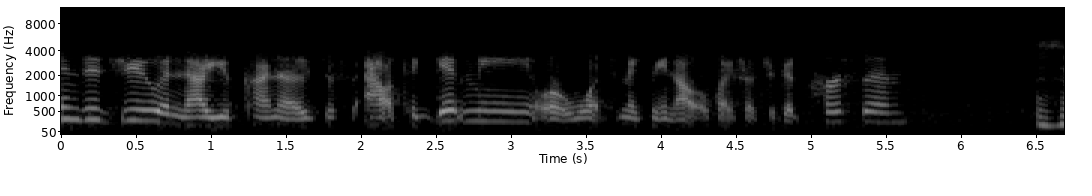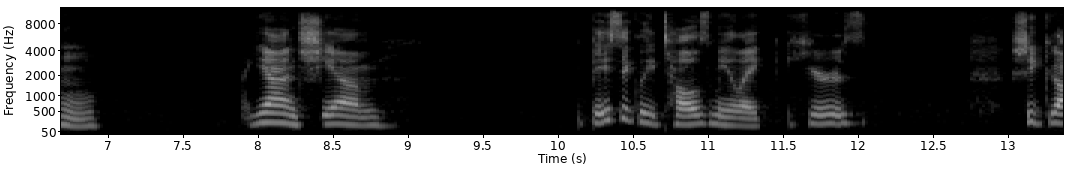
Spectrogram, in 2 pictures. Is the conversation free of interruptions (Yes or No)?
Yes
